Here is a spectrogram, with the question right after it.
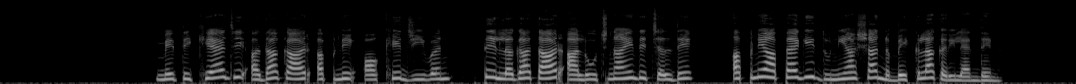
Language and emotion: Dogri, sad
